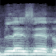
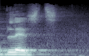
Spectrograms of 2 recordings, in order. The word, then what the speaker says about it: blessed: Is that word pronounced blessed or blessed? It depends. It depends on which church you grew up in.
